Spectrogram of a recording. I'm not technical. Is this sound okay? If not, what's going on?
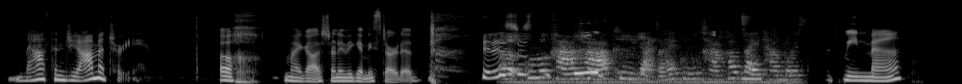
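No. From 5.38 to 7.7 s, and again briefly from 8.23 to 8.5 s, the speech sinks almost to silence. This is speech suppressed in double talk: likely, both sides spoke at once, and the echo canceller muted this voice along with the echo.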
